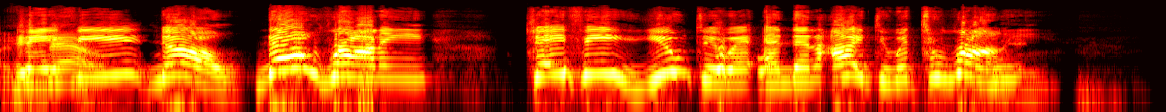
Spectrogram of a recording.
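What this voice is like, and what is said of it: Yelling. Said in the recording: “I'm sorry for yelling”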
